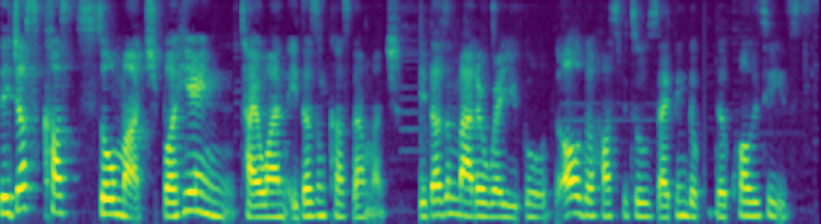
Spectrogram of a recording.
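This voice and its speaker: A woman with a Nigerian accent chatting as a guest in a casual interview, relaxed and quick to laugh. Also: on the low side, faint music behind. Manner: relaxed, conversational, laughs often.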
